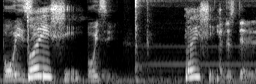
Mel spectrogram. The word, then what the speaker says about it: Boise: have been like whoa sorry for getting your name wrong for half a year boys yeah i'm still not gonna say that word online or i'll keep saying it wrong boise boy boy not boys boise noisy i just did it anyways boy i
